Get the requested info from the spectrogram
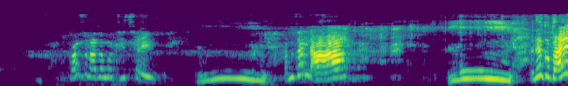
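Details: Alaskan Malamute Lolo, a family pet fond of its young little master, lets out arching, whining howls. Human voices and chatter break in between the calls indoors.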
